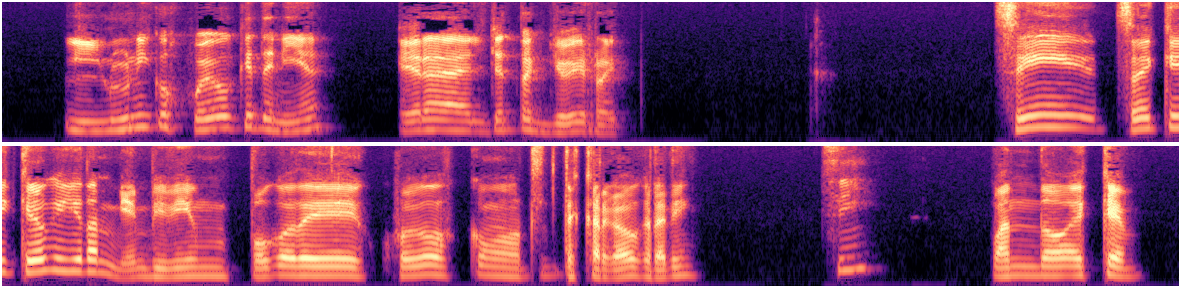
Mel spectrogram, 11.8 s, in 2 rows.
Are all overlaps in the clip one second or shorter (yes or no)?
yes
